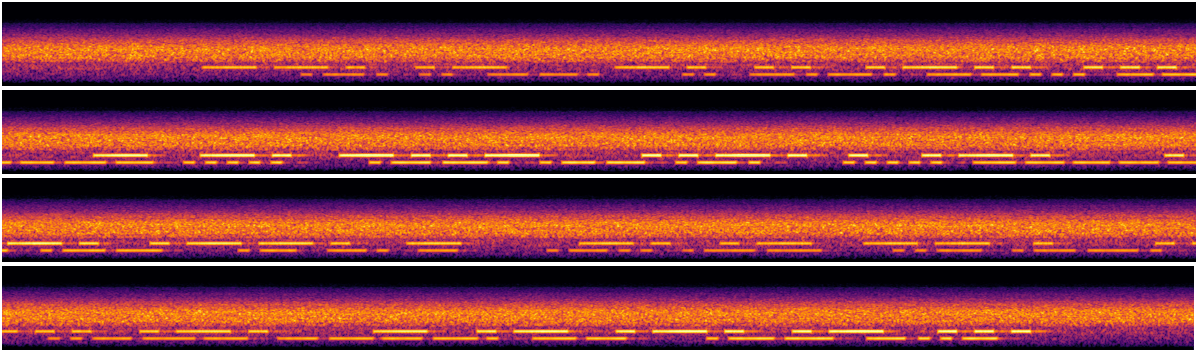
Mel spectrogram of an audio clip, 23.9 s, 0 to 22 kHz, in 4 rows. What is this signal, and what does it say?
Morse code, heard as two keyed tones, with radio static, fading and room echo. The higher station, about 13 wpm, 900 Hz: GA NILS TNX FER RPT NAME HR TARAS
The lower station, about 22 wpm, 570 Hz: RIG IC705 PWR 50W ANT LW UP 29M WX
